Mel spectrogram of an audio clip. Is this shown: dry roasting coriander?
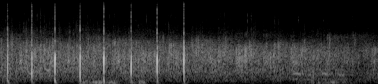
no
